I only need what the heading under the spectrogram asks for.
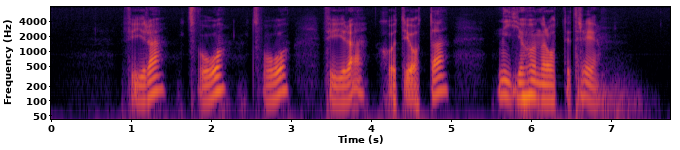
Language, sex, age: Swedish, male, 27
